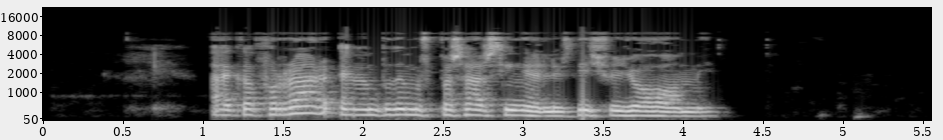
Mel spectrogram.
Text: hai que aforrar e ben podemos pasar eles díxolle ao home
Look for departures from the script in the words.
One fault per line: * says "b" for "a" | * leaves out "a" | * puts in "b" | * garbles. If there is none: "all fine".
* puts in "sen"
